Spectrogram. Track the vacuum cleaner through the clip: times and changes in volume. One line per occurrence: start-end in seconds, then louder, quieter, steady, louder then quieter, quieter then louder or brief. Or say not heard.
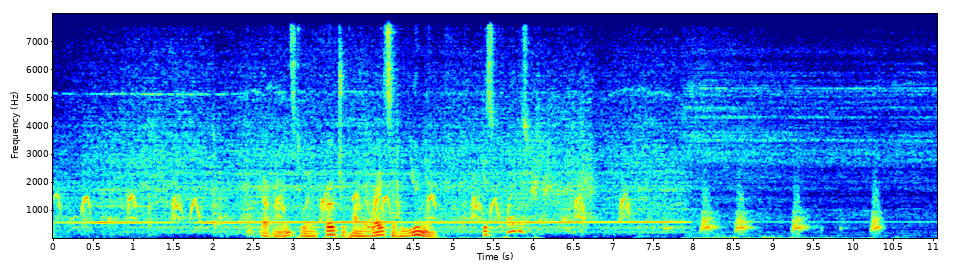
0.0-11.0 quieter.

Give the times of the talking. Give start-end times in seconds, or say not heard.
2.4-6.1.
